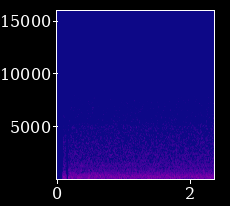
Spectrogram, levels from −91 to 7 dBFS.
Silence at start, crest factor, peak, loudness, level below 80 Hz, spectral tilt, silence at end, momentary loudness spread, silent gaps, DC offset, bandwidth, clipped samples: 0.05 s; 12 dB; -54 dBFS; -67 LUFS; -86 dBFS; -4.5 dB/octave; 0 s; 0 LU; none; under 0.1%; 10.5 kHz; under 0.1%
